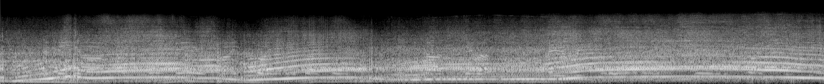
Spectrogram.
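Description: Two drift cars in a tandem slide, their engines revving up and down repeatedly as the throttle is worked, over the squeal of sliding tyres.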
